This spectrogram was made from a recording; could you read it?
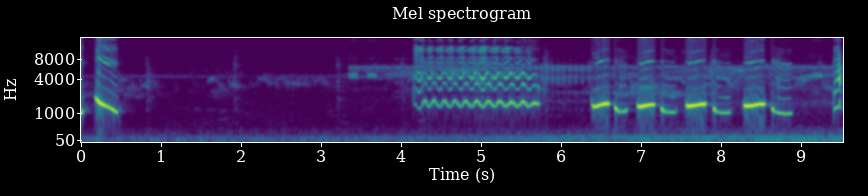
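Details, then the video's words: Black-throated laughingthrush with a female calling: a sharp falling whistle, a long warbling trill, then a repeated pattern of looping whistled notes dipping and rising, with low background hum. "Khướu Hót Nhiều Giọng Kèm Khướu Mái Rò"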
